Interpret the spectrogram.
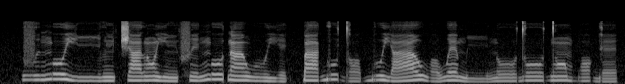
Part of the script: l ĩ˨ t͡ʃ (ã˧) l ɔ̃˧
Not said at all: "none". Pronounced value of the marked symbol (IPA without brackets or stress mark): a˧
